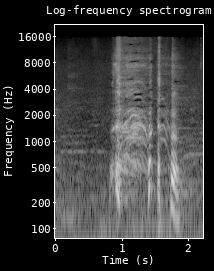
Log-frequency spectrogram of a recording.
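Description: A person coughing, starting about a second in and lasting about a second, with a harsh throat-clearing edge.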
